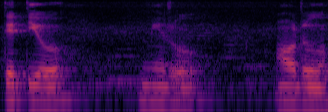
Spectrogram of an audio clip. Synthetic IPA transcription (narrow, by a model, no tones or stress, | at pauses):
t̪et̪ijo | meɾo̰ | ɔɾu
